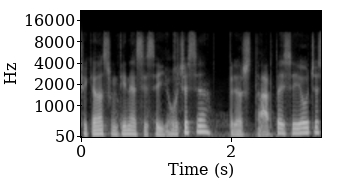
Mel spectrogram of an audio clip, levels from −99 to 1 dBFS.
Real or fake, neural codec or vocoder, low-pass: fake; codec, 24 kHz, 1.2 kbps, DualCodec; 10.8 kHz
